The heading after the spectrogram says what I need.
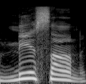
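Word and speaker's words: nation: clear है जी तो टी आई ओ एन को दोस्तों पढ़ेंगे सन तो क्या हो जाएगा दोस्तों नेशन क्लियर है नेशन मींस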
